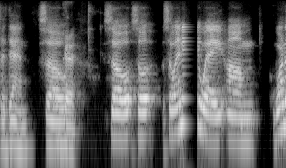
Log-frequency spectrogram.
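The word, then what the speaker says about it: Edén: But in Spanish it's pronounced Eden.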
